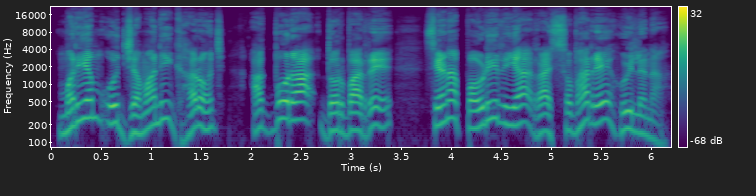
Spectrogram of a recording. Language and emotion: Santali, neutral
